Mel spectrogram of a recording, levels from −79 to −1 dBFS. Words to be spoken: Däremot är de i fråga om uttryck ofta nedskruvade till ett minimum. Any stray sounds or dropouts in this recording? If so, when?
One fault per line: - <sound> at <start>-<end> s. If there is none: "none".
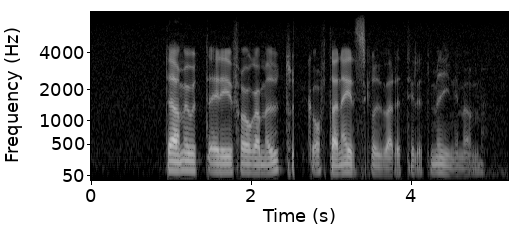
- dropout at 2.5-2.6 s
